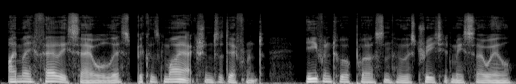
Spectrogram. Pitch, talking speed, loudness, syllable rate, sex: 100 Hz, 245 wpm, -19 LUFS, 6.7 syllables/s, male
